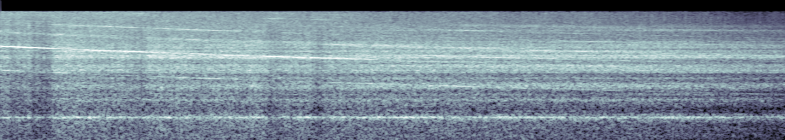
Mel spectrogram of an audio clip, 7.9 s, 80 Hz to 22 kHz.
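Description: TEI TS1400 turboshaft engine spooling down after shutdown: a high turbine whine falls steadily in pitch over a steady rushing exhaust noise, easing off slightly near the end.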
